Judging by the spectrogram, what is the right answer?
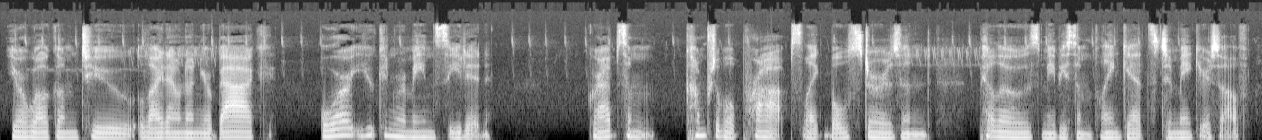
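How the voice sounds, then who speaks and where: A woman with a soft, breathy voice gently leading a guided relaxation meditation in a soothing, unhurried manner. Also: a bass voice, dry recording.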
